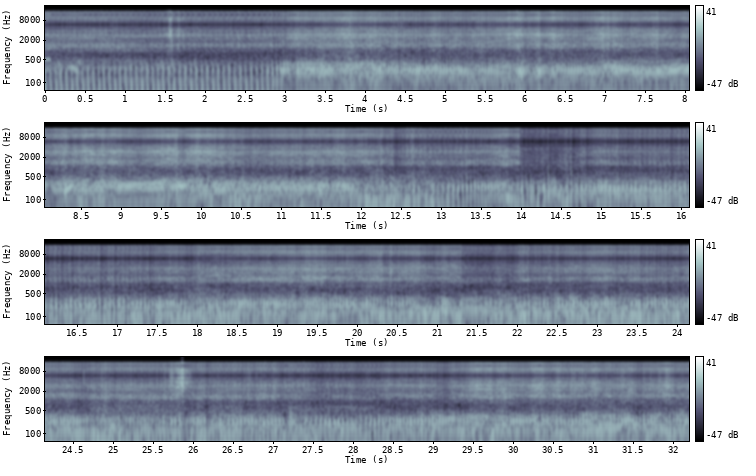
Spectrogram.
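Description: Enduro dirt bike engine running under load on a rocky climb, its revs rising and falling unevenly, after a steadier note for the first few seconds. Loose stones clatter under the tyres.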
